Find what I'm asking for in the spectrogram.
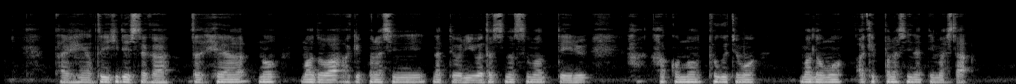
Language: Japanese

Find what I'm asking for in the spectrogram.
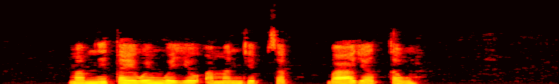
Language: Yaqui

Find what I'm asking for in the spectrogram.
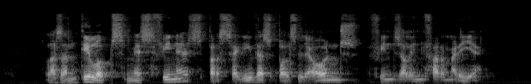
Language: Catalan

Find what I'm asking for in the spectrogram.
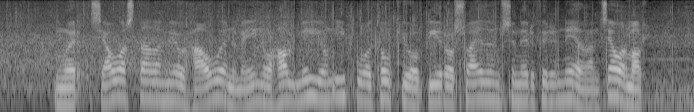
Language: Icelandic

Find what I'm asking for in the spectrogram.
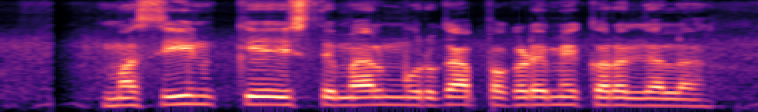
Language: Bhojpuri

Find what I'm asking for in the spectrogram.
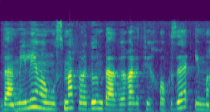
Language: Hebrew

